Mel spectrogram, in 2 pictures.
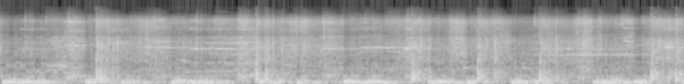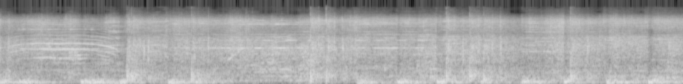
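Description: Aerial fireworks bursting and crackling, with music and its steady beat playing throughout.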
